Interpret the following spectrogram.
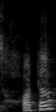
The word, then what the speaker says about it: Jota: Well, Nuno is bringing on it is Jota, but it's pronounced as hotter.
